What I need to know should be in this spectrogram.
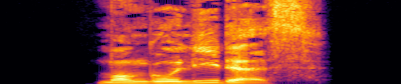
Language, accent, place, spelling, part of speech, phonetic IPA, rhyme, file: German, Germany, Berlin, mongolides, adjective, [ˌmɔŋɡoˈliːdəs], -iːdəs, De-mongolides.ogg
- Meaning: strong/mixed nominative/accusative neuter singular of mongolid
